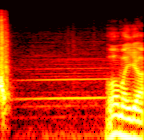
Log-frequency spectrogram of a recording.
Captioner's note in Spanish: motor acelerando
